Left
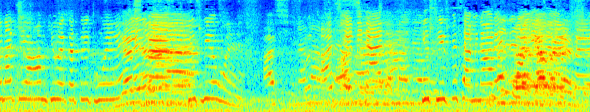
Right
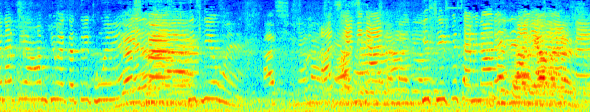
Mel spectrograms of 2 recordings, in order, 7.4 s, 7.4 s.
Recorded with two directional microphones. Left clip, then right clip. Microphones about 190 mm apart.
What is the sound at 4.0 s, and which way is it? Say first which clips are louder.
Children playing: even; 15° left (ahead or behind).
